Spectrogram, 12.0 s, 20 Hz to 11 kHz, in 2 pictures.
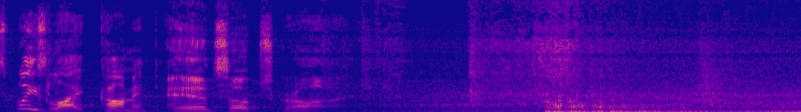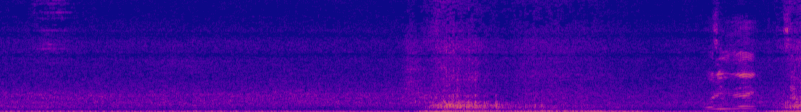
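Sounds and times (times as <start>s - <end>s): car engine starting and idling: 2.7s - 12.0s.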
